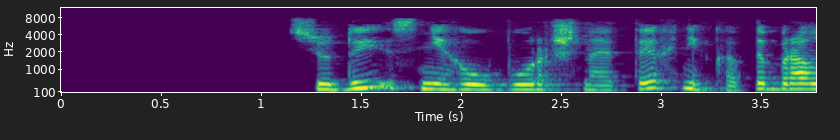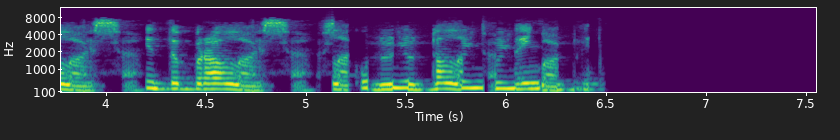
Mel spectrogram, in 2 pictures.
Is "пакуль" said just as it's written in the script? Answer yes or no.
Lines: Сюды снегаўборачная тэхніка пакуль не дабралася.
no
